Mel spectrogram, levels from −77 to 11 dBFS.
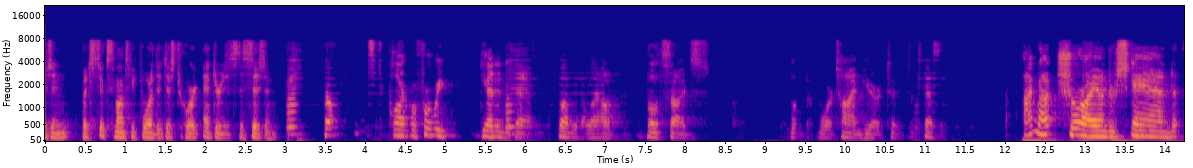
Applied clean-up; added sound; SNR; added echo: neural mask model DeepFilterNet 3.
